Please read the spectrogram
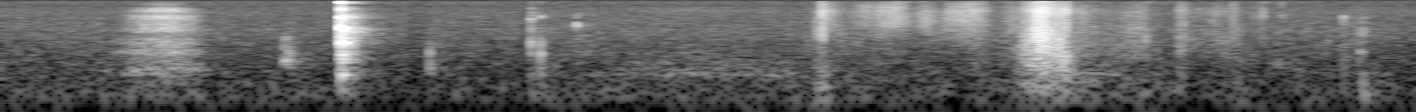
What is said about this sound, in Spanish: Madre mía, yo no sé lo que le pasará a esta gata. Ha hecho un ruido que, he tenido que parar y todo, ¿eh? No sé yo este ruido. Ha sido mi gata. Ha abierto la boca y ha hecho un ruido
